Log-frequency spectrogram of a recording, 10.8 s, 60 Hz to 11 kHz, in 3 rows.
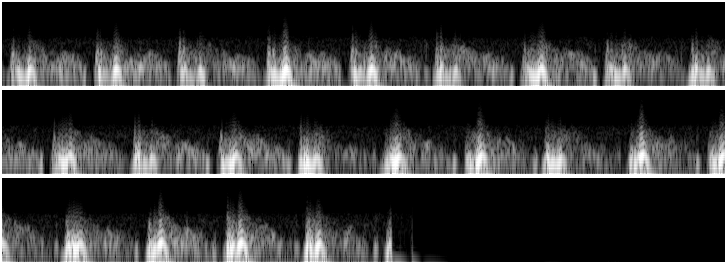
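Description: Fetal heartbeat heard through an ultrasound machine's pulsed-wave Doppler: a fast, even pulse of about 140 beats a minute. It cuts off suddenly about nine seconds in.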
